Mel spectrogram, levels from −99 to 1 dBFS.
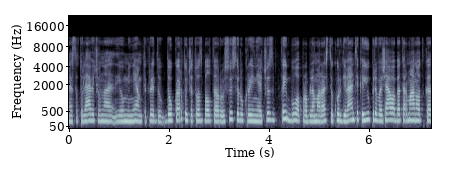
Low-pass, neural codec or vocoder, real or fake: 10.8 kHz; vocoder, 44.1 kHz, 128 mel bands every 256 samples, BigVGAN v2; fake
